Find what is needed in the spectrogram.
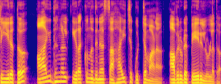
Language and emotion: Malayalam, neutral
